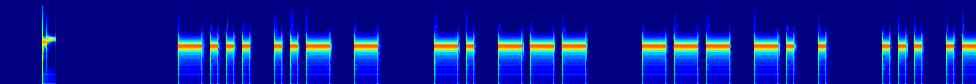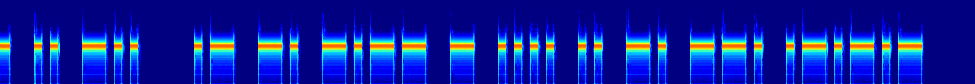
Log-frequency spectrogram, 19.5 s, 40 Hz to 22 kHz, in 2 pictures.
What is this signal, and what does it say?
Morse code, heard as a keyed tone, about 15 wpm, 700 Hz. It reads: BUT NO ONE SAID ANYTHING.
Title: Sentences from Top 1000 Words 15wpm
